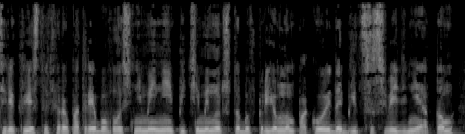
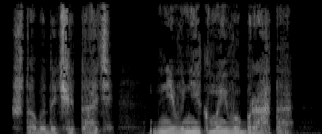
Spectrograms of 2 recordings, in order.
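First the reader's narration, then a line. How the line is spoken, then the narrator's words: Whispered. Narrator (Russian): прошептал он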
